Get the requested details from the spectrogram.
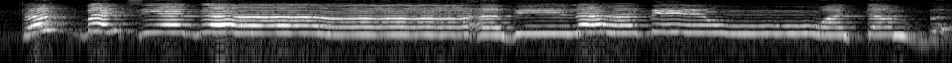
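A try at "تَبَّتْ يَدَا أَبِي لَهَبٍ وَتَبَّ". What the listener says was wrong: Lambat lahabiu tu. Cepat sikit. Lahabiu.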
